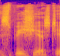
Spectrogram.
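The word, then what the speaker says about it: speciesist: so pardon the butchering here. Speciest? – Speciest, yes. – Speciest, there you go.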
